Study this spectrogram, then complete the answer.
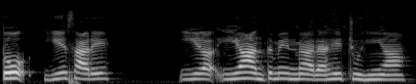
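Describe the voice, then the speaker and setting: A woman's voice: fairly high pitch, fairly even intonation, smooth. A woman teacher giving a grammar lesson, saying example words in pairs and explaining each rule step by step. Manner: slow, repeating word pairs aloud.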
